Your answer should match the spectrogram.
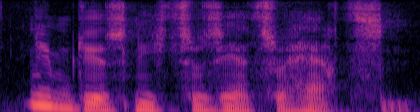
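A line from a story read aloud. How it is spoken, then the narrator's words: Plain. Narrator (German): sagte sie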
